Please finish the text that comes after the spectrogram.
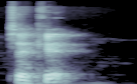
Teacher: in my British accent, I actually dropped the T. I dropped the T. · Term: glottal T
